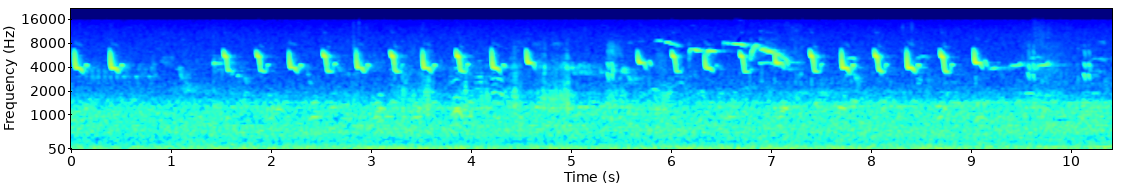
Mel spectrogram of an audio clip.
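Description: A common chiffchaff repeats short, high, clipped notes about three per second in a steady chiff-chaff rhythm, with a second bird's twitter briefly overlapping and a low background rumble.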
